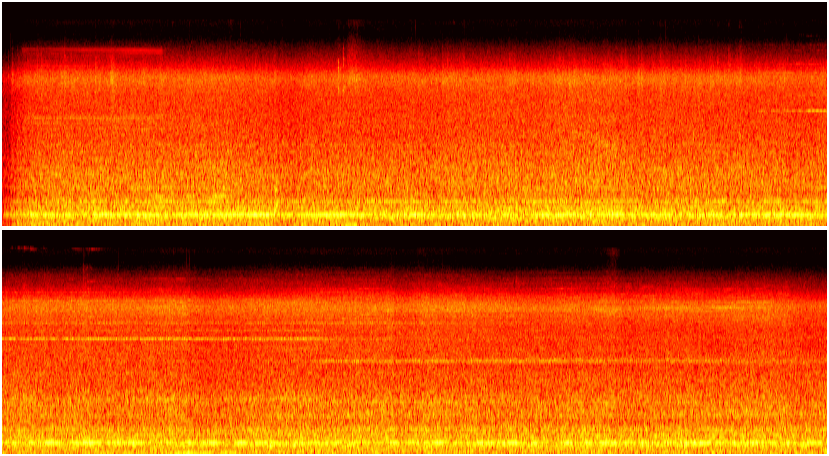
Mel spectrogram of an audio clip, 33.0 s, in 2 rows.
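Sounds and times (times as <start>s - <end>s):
train running past: 0.0s - 33.0s.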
